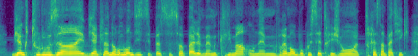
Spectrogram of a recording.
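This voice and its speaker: With noticeable background noise around her, a woman speaks at a moderate pace with fairly even intonation. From Toulouse, southern France. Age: 40s. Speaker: expatriate mother. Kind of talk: testimony.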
